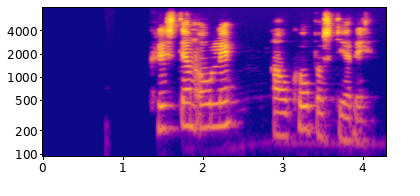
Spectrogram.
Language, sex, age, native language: Icelandic, female, 40-49, Icelandic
